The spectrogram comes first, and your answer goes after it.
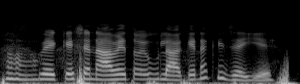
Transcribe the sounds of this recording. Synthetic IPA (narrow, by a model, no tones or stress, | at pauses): ɦaʋekeʃənaʋet̪oeʋũlaɡenəked͡ʒəie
